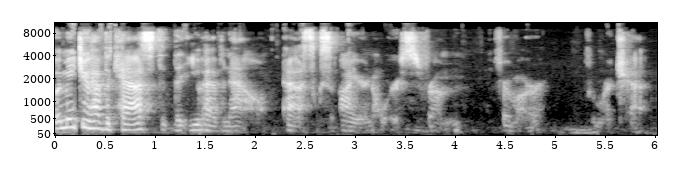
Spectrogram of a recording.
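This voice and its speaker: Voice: mid-range voice, big pitch swings, measured pace, a bit bright, a little hiss or hum. Wry, casual livestream host. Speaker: host and creator of an audio drama. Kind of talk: casual livestream chat with cast.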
